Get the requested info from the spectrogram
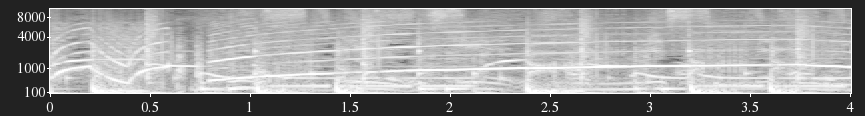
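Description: Hip hop DJ mix with a siren sound effect over a drum beat and heavy bass. A few quick swooping wails come first, then one long, slowly rising wail that peaks just before the end and starts to fall.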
